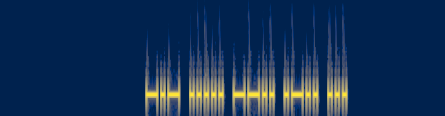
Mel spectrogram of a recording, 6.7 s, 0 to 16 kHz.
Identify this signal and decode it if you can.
Morse code, heard as a keyed tone, about 22 wpm, 700 Hz. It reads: K5ZLS
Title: USA Call Signs - 5 Characters - Repeated 3x - 22wpm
